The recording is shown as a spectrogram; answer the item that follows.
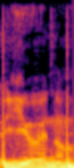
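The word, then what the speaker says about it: Ewan: как Эван Макгрегор был всю жизнь Эваном, а потом Юином вдруг стал.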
